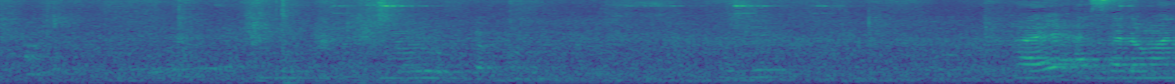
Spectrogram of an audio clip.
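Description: A teenage girl speaks calmly close by.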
